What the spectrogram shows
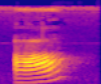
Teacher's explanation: the voice starts from a low voice and increase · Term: second tongue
